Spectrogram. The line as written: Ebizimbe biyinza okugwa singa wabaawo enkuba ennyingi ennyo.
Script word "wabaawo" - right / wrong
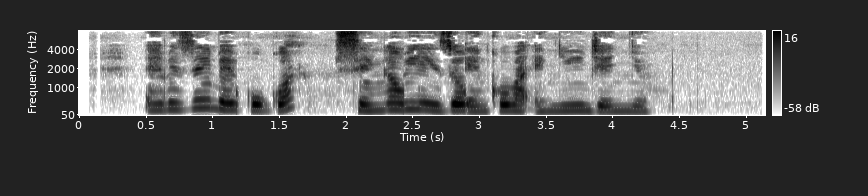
wrong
